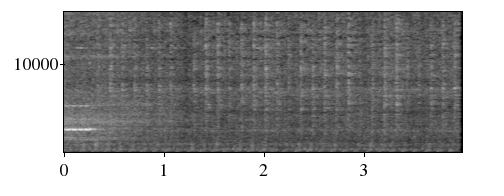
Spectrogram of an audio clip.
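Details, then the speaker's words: Motorcycle started with the engine-start feature of a newly installed Android Smartkey 3-in-1; the indicators stay lit. Quick catch after a brief crank, then a light, regular putter at idle with no knocks. Normal start and idle. "Indikator tetap menyala dan mesin motor menyala."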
